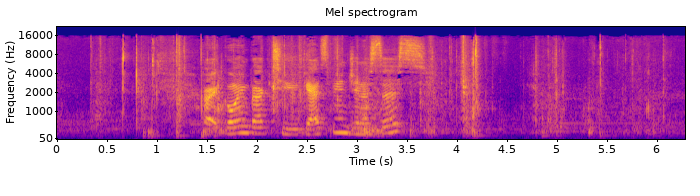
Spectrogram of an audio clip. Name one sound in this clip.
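Plastic and paper rustle and tap close by.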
